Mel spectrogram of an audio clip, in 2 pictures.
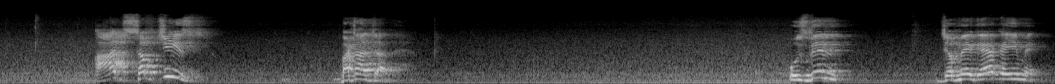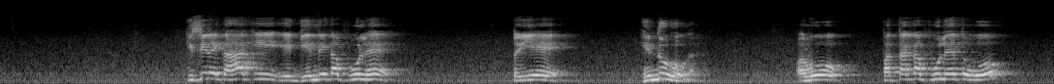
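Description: A young man speaks with animation into a microphone, heard through loudspeakers in a large echoing hall, pausing between phrases.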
